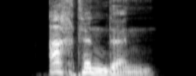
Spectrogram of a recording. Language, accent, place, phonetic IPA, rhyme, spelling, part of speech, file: German, Germany, Berlin, [ˈaxtn̩dən], -axtn̩dən, achtenden, adjective, De-achtenden.ogg
- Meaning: inflection of achtend: 1. strong genitive masculine/neuter singular 2. weak/mixed genitive/dative all-gender singular 3. strong/weak/mixed accusative masculine singular 4. strong dative plural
